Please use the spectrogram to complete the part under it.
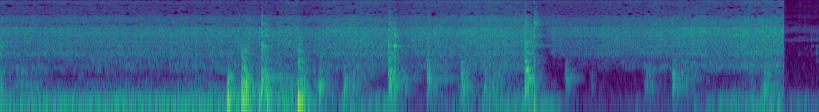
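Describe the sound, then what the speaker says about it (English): Chopped tomato hits a hot pan for besan chutney and is stirred, giving a steady sizzle broken by several sharp scraping and clinking strokes of a spoon, up close, before the frying noise cuts off near the end. "We're going to add the tomato."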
